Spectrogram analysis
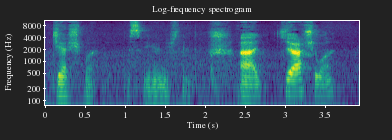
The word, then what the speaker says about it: Joshua: Joshua would not have been pronounced Joshua, and there it would have been pronounced Jeshua, just so you understand.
